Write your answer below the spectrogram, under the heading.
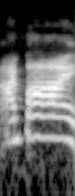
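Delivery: very high, loud hollered cry. Retelling how a man fell on a hill and got up, imitating him yelling. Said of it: "just yelling".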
